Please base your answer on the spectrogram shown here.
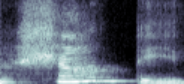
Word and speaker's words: kshanti: But the shanti that is being referred to in this verse is spelled with a K in the beginning, with a slight K, shanti, K-S-H-A-N-T-I.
